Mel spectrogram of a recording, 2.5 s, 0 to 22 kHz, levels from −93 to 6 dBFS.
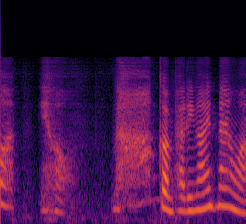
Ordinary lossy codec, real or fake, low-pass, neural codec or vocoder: none; fake; none; codec, 16 kHz, 0.2 kbps, FocalCodec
